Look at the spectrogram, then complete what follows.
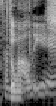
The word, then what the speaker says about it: sommelier: Sommelier?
